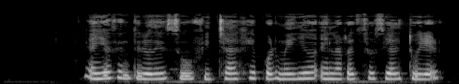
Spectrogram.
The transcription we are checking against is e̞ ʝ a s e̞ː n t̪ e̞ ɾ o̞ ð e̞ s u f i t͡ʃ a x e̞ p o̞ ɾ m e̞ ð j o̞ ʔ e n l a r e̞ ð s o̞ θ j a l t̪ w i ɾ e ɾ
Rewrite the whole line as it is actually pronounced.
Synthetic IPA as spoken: e̞ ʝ a s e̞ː n t̪ e̞ ɾ o̞ ð e̞ s u f i t͡ʃ a x e̞ p o̞ ɾ m e̞ ð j o̞ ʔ e n l a r e̞ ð s o̞ s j a l t̪ w i ɾ e ɾ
